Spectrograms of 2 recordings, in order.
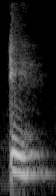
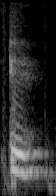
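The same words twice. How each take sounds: First: The vowel is a full short i sound. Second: The vowel is a full short i sound.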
